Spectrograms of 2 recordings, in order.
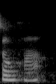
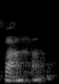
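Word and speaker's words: svāhā: so the last syllable sometimes tibetans pronounce soha and sanskrit it's vaha let's see if we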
